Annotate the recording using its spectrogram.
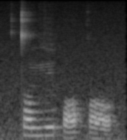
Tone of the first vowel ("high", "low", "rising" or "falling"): high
